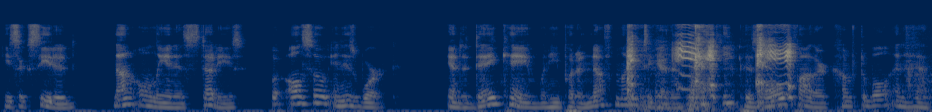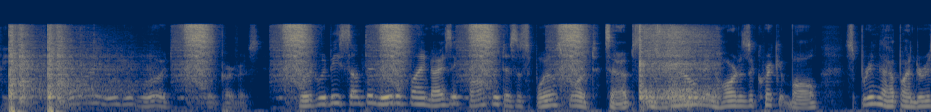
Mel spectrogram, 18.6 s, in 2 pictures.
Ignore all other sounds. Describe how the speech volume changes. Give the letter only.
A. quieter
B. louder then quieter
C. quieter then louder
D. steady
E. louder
E.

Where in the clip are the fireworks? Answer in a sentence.
The fireworks can be heard from 9.4 to 16.6 s.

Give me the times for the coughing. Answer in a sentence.
The coughing can be heard from 6.2 to 8.0 s.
